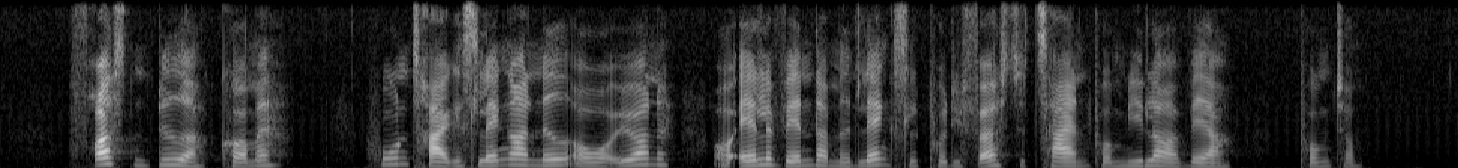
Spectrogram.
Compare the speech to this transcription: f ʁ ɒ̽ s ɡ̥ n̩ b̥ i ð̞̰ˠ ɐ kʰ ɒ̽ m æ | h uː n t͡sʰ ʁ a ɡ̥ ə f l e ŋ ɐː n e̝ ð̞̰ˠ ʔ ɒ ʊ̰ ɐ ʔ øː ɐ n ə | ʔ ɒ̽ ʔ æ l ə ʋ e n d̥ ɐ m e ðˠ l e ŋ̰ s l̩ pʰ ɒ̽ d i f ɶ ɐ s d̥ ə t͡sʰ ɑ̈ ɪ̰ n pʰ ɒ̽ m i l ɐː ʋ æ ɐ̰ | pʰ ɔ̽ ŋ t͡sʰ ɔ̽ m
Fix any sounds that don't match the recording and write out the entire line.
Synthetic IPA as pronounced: f ʁ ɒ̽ s d̥ n̩ b̥ i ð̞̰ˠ ɐ kʰ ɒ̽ m æ | h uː n t͡sʰ ʁ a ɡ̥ ə s l e ŋ ɐː n e̝ ð̞̰ˠ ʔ ɒ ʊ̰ ɐ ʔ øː ɐ n ə | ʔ ɒ̽ ʔ æ l ə ʋ e n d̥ ɐ m e ðˠ l e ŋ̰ s l̩ pʰ ɒ̽ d i f ɶ ɐ s d̥ ə t͡sʰ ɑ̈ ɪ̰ n pʰ ɒ̽ m i l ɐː ʋ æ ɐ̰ | pʰ ɔ̽ ŋ t͡sʰ ɔ̽ m

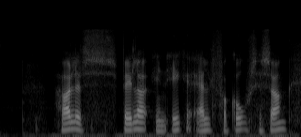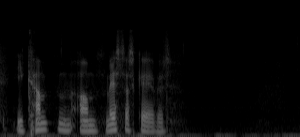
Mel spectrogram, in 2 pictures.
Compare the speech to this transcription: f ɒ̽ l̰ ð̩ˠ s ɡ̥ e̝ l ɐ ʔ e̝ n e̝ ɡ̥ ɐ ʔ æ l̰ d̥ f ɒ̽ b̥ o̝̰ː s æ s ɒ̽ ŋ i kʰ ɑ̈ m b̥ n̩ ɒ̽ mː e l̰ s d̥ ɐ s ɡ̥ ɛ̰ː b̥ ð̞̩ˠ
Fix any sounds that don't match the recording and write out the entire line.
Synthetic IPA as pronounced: h ɒ̽ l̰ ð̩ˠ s b̥ e̝ l ɐ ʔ e̝ n e̝ ɡ̥ ə ʔ æ l̰ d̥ f ɒ̽ ɡ̥ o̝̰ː s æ s ɒ̽ ŋ i kʰ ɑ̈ m b̥ n̩ ɒ̽ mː e s d̥ ɐ s ɡ̥ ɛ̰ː b̥ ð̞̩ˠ

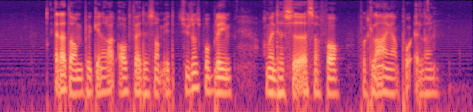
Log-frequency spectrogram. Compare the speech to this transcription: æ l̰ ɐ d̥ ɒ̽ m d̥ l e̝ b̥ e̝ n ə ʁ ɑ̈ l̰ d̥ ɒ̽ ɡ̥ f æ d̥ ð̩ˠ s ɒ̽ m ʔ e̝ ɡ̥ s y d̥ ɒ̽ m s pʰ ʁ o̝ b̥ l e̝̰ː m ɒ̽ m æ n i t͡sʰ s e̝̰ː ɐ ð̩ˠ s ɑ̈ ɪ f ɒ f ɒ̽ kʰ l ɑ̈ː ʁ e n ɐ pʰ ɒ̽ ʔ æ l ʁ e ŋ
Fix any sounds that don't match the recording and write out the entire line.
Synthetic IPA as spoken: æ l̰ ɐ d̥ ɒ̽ m b̥ l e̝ ɡ̥ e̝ n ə ʁ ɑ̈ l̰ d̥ ɒ̽ b̥ f æ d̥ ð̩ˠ s ɒ̽ m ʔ e̝ d̥ s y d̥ ɒ̽ m s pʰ ʁ o̝ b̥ l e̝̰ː m ɒ̽ m æ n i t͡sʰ s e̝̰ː ɐ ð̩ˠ s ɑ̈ ɪ f ɒ f ɒ̽ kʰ l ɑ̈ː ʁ e ŋ ɐ pʰ ɒ̽ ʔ æ l ʁ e ŋ

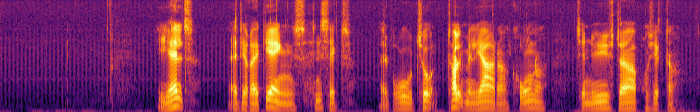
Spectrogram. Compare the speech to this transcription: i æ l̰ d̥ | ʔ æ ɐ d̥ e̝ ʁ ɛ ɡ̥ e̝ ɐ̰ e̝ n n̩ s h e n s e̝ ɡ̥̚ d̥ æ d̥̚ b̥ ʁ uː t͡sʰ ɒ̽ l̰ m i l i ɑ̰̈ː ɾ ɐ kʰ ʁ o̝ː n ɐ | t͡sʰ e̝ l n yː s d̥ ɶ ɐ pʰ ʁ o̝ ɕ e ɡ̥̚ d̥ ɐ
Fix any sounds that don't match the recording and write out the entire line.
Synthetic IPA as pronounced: i æ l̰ d̥ | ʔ æ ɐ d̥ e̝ ʁ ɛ ɡ̥ e̝ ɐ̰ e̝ ŋ n̩ s h e n s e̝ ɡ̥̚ d̥ æ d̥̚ b̥ ʁ uː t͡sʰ ɒ̽ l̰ m i l i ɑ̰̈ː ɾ ɐ kʰ ʁ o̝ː n ɐ | t͡sʰ e̝ l n yː s d̥ ɶ ɐ pʰ ʁ o̝ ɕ e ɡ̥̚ d̥ ɐ

